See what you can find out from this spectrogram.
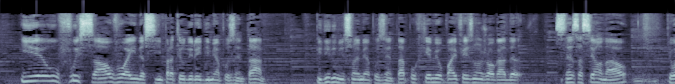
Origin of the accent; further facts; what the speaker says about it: Monteiro, Paraíba, Brazil; Nasci em Monteiro, me criei em Monteiro, trabalhei no Banco do Brasil em Monteiro, deixei o banco e estou na vida de forró, mas sempre morando em Monteiro.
